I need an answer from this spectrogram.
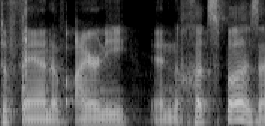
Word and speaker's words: chutzpah: And I'm just a fan of irony and chutzpah. Is that how you pronounce that?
